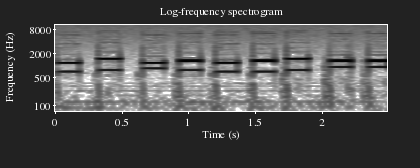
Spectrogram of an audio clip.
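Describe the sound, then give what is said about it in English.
Touch-tone keypad beeps as a home area code and phone number are keyed into a phone company's automated line: nine short, evenly spaced dual-tone beeps at slightly different pitches, crisp and steady, with no voices. “Using your touch-tone keypad, please enter your home area code and phone number. Let's enter”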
